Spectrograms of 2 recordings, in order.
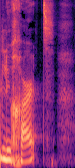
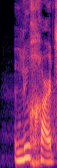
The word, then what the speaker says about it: Lugard: So my name is Vennie Lugard. Lugard, yeah, it's hard.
